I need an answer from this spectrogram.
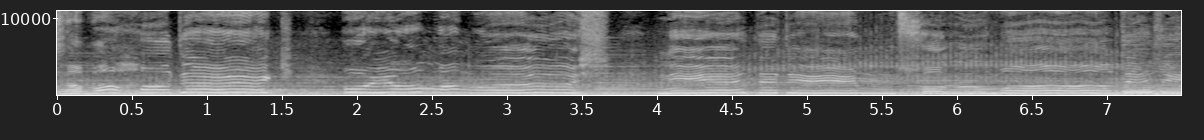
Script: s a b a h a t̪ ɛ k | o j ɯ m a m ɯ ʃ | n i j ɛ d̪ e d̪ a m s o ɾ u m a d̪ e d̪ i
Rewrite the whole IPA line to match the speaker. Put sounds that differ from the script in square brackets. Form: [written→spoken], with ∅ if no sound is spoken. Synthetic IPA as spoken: s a b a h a [t̪→d̪] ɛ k | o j [ɯ→u] m a m ɯ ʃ | n i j ɛ d̪ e d̪ [a→i] m s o ɾ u m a d̪ e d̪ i

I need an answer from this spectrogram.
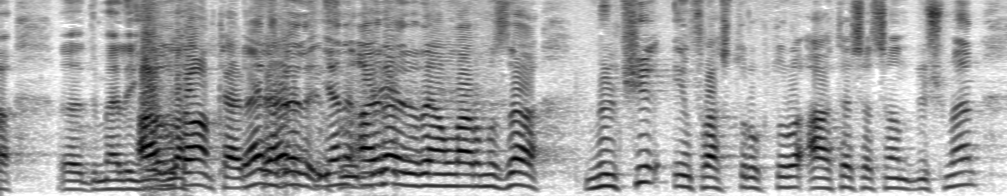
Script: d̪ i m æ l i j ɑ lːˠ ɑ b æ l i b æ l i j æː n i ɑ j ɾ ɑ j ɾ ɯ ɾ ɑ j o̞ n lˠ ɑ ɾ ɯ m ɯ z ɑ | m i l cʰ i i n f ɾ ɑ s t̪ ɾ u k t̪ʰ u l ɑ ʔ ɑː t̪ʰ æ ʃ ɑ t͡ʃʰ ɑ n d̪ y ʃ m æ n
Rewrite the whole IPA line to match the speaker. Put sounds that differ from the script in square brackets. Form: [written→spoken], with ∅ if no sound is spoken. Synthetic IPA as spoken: d̪ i m æ l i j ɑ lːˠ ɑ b æ l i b æ l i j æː n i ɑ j ɾ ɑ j ɾ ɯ ɾ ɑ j o̞ n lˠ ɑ ɾ ɯ m ɯ z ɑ | m [i→y] l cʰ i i n f ɾ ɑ s t̪ ɾ u k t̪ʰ u [l→ɾ] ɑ ʔ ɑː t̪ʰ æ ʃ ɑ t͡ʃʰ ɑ n d̪ y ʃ m æ n

